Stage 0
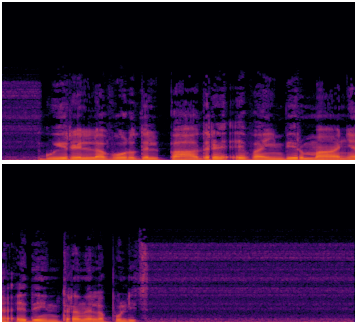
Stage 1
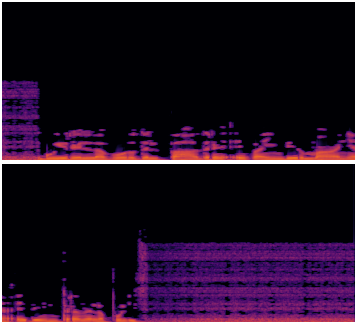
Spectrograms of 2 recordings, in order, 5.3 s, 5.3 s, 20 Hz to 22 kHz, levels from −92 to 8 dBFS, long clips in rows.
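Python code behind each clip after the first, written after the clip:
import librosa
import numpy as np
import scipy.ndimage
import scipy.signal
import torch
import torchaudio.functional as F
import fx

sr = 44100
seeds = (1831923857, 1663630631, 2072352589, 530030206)

y = fx.spec_gate(x, sr, threshold_db=-25, keep='strong')
y = fx.hum_notches(y, sr, base_hz=60, count=2)
y = fx.band_squash(y, sr, depth_pct=70)
y = F.gain(torch.from_numpy(y), -2.0).numpy()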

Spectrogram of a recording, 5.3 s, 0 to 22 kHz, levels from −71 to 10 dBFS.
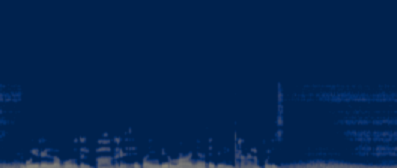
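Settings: y = fx.phaser_stages(x, sr, stages=2, low_hz=440.0, high_hz=4800.0, hz=0.54, feedback_pct=45)
y = F.gain(torch.from_numpy(y), -3.5).numpy()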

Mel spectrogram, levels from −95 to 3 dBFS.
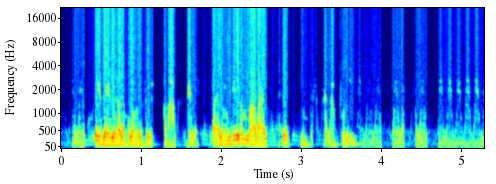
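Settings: y = fx.filter_lfo_lowpass(x, sr, shape='sine', hz=8.9, low_hz=310.0, high_hz=2600.0, q=4.7)
y = fx.step_gate(y, sr, bpm=105, pattern='.x.xxxxx.x', floor_db=-24.0, edge_ms=4.5)
y = fx.clock_jitter(y, sr, seeds[0], jitter_ms=0.056)
y = F.gain(torch.from_numpy(y), 5.5).numpy()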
